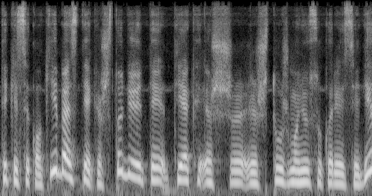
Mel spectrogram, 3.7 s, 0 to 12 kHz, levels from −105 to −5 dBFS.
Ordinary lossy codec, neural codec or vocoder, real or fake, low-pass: Opus, 24 kbps; codec, 44.1 kHz, 7.8 kbps, DAC; fake; 10.8 kHz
